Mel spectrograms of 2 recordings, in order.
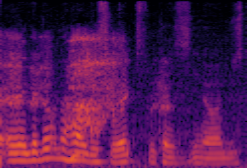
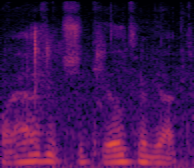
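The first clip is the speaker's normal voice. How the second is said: hushed whisper; 5 dB quieter than usual. In a game scene facing a witch, the character speaks, whispering. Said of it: "I whisper".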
